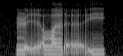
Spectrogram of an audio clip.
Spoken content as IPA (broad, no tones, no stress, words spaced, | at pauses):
ɭḛ lˠɛɾɛ̰j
